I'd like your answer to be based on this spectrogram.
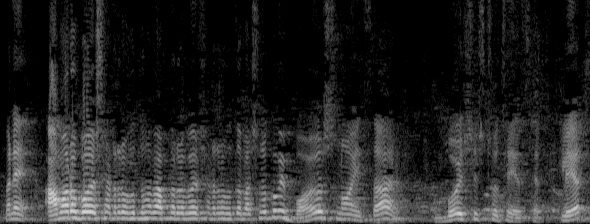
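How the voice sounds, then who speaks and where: High-pitched man teaching, emphatic and deliberate. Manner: repeats phrases slowly and deliberately for note-taking; emphatic, question-and-answer prompting of students. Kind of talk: classroom lecture with dictation.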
